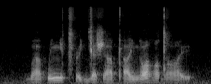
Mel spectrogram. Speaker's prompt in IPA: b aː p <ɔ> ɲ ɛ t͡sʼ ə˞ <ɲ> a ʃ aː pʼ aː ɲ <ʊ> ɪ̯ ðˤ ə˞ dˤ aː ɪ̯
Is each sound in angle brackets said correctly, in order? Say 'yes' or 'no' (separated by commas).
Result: no, no, yes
